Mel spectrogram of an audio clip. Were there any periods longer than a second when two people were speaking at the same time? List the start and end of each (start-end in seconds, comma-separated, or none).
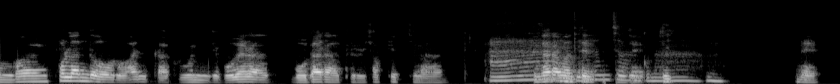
5.3-6.7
